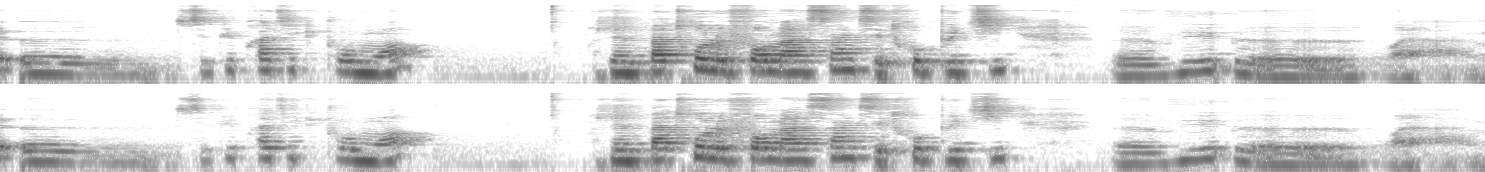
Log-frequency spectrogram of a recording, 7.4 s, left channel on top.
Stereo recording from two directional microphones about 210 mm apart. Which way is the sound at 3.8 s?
35° left (ahead or behind).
